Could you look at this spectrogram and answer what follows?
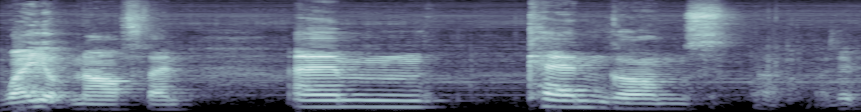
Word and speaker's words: Cairngorms: Cairngorms. Oh, I did pronounce it correctly.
